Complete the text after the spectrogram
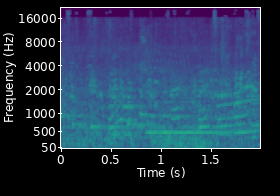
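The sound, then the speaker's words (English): A train rumbles steadily past on a railway, a broad roaring clatter with a thin metallic whine or squeal drifting above it, holding an even loudness throughout. “These are railways.”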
